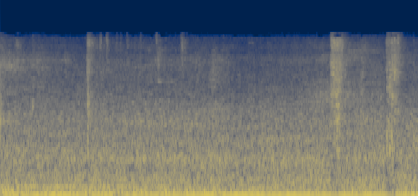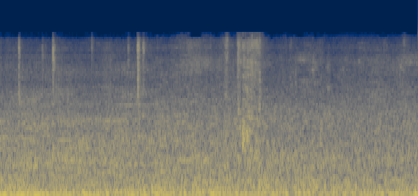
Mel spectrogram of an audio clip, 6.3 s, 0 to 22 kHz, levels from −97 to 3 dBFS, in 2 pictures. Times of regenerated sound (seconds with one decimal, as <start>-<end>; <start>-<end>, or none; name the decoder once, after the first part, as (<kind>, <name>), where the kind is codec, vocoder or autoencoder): 3.1-4.3 (codec, SNAC)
